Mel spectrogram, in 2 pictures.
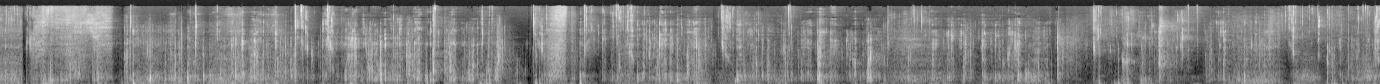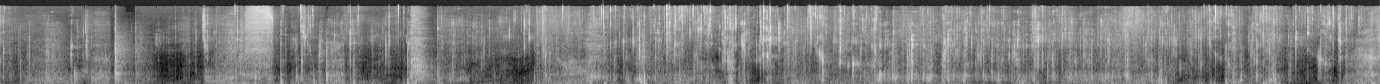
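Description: Close-miked chewing and biting of spicy braised pig's trotters, a steady run of irregular crunching and small mouth clicks that dips briefly twice partway through.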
